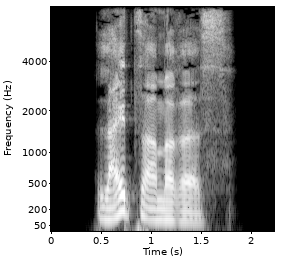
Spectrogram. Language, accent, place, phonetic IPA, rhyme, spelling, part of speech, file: German, Germany, Berlin, [ˈlaɪ̯tˌzaːməʁəs], -aɪ̯tzaːməʁəs, leidsameres, adjective, De-leidsameres.ogg
- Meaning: strong/mixed nominative/accusative neuter singular comparative degree of leidsam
